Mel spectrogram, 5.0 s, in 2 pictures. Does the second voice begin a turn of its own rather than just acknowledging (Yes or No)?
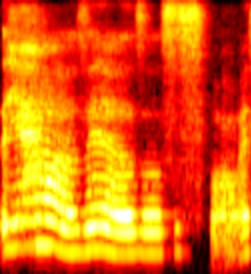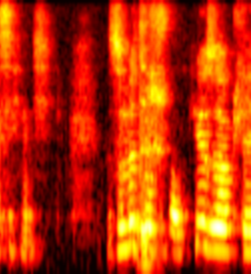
No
